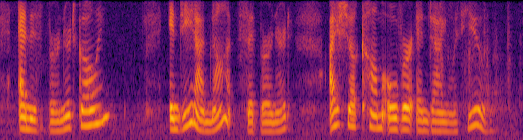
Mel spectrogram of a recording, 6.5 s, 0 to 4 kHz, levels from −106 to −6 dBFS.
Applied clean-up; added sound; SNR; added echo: none; none; none; none.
